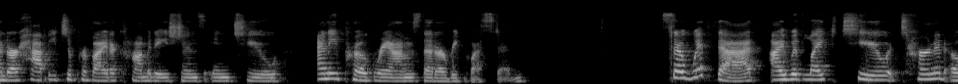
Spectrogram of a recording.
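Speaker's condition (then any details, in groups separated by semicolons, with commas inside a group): No condition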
